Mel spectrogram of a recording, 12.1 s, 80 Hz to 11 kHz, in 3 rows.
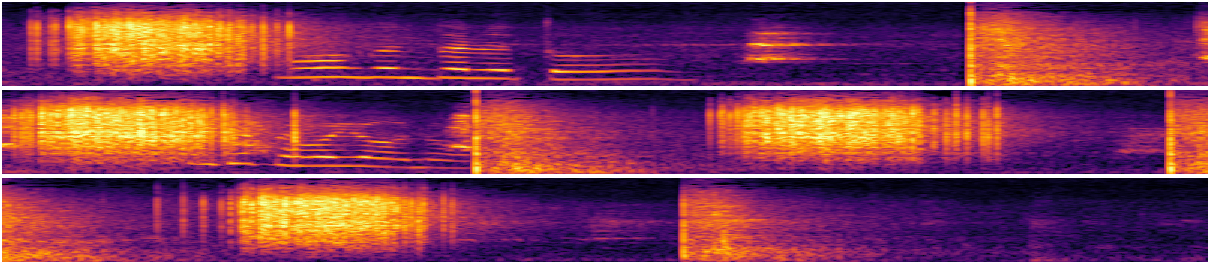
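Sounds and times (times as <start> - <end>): firework hissing rush: 0.0 - 1.1, 3.2 - 9.8
fireworks bangs: 0.0 - 1.5, 2.4 - 11.7.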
